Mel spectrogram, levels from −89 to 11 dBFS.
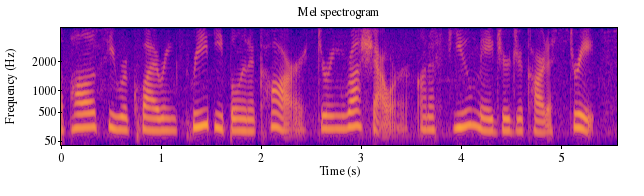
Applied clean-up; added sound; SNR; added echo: none; none; none; none.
